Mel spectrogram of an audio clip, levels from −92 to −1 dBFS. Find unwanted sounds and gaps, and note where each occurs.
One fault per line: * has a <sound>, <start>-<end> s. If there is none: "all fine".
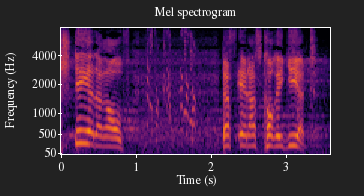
* has a chirp, 1.1-1.9 s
